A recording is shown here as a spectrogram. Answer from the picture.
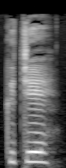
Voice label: "kwce", Apatani

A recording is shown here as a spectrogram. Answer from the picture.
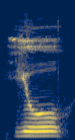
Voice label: "yuu", Apatani

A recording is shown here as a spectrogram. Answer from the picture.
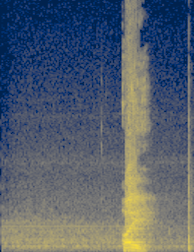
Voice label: "fire", Mokilese

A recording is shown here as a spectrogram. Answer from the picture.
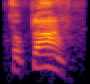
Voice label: "cho plan", Koro

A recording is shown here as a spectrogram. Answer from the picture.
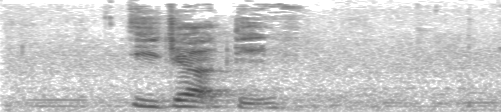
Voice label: we'll meet later, Tlacochahuaya Zapotec; (Spanish) nos reunimos luego; itxatin

